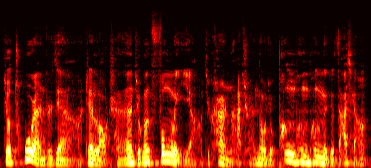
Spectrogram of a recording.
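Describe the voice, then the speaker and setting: Low-voiced man telling a ghost story. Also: lively intonation, a little fast, darkish tone. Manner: chatty, colloquial, with many filler restarts. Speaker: podcast host.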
